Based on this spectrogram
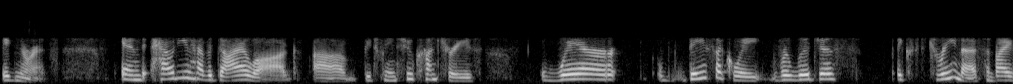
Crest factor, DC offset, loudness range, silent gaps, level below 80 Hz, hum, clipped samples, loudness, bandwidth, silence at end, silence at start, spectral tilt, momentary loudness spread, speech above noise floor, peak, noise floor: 14 dB; under 0.1%; 3 LU; none; -76 dBFS; none; under 0.1%; -20 LUFS; 3.6 kHz; 0 s; 0.05 s; -7.5 dB/octave; 13 LU; 30 dB; -6 dBFS; -49 dBFS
